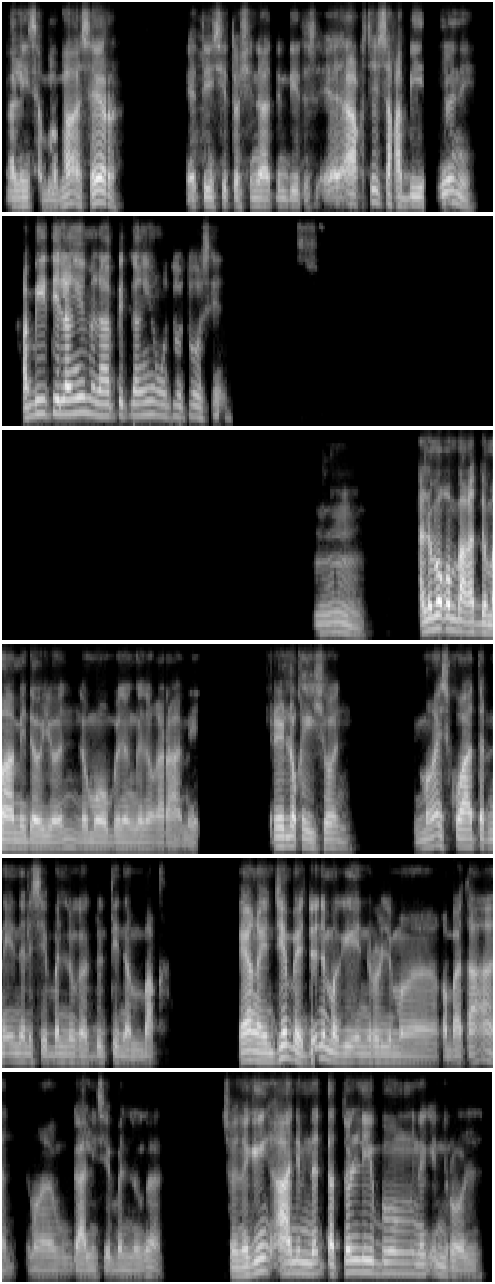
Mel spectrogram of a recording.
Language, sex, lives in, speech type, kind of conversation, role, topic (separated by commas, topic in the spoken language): Filipino, male, Philippines, conversation, unstructured, none, Paano mo tinitingnan ang kasalukuyang kalagayan ng pamahalaan sa bansa?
